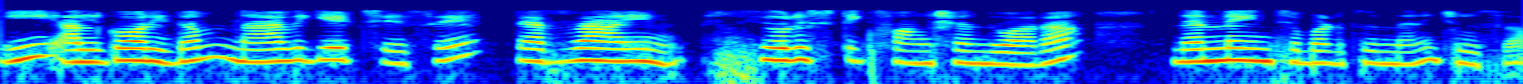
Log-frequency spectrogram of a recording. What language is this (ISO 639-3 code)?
tel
